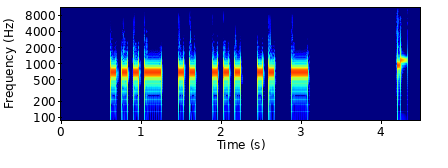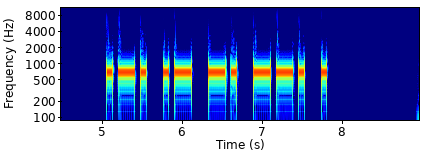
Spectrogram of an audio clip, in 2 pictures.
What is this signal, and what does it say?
Morse code, heard as a keyed tone, about 17 wpm, 700 Hz. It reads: VISIT RANGE
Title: Sentences from Top 900 Words - New Word Drill - 17wpm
